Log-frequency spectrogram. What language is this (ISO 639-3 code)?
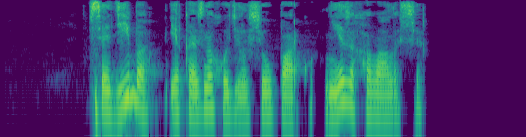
bel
